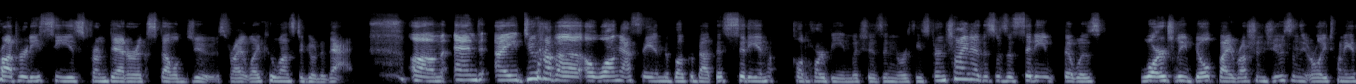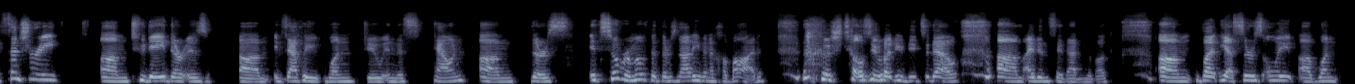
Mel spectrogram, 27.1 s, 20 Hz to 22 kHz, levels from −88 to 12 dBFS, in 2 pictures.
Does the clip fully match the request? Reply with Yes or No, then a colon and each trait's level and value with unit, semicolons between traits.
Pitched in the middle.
Yes: medium, 180 Hz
